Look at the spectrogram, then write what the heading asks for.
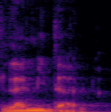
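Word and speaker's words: amygdale: l'amidale du cerveau hein même si on le on l'écrit l'amydale mais ça se prononce l'amidale voilà et la neurohypophyse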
